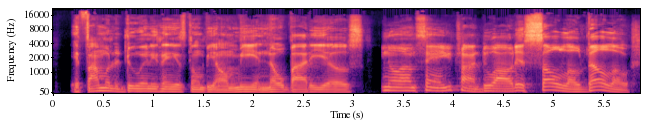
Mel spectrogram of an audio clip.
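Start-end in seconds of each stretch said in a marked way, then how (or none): none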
